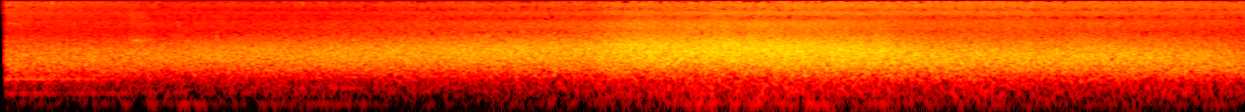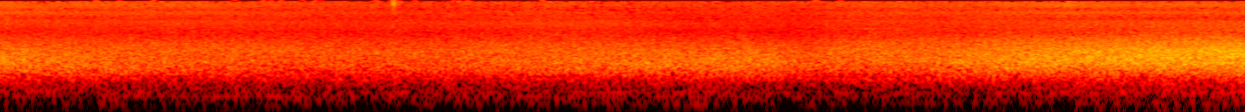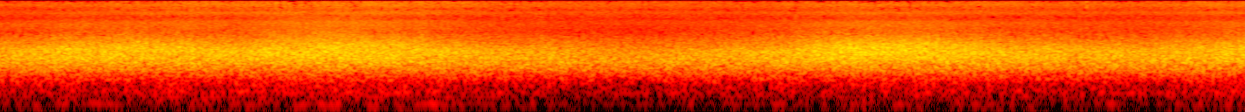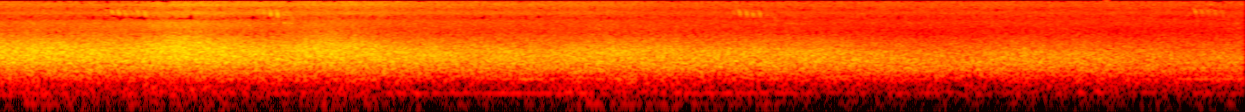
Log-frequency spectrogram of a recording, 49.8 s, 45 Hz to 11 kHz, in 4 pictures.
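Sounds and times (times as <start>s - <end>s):
wind: 0.0s - 49.7s.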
